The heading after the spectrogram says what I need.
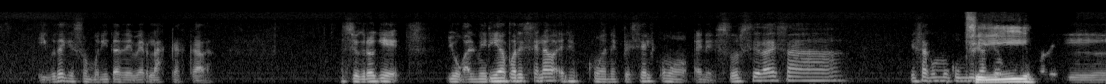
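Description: From 10.11 to 10.72 s the speech sinks by about 25 dB; the likely cause is speech suppressed in double talk, with the echo canceller ducking its own talker along with the loudspeaker echo.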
